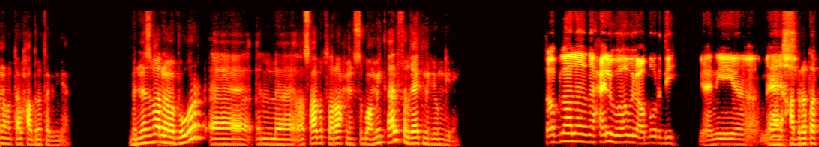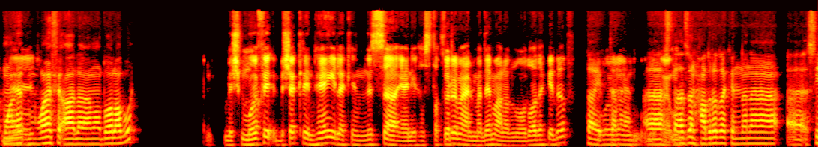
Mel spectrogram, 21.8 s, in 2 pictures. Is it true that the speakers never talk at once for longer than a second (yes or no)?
no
